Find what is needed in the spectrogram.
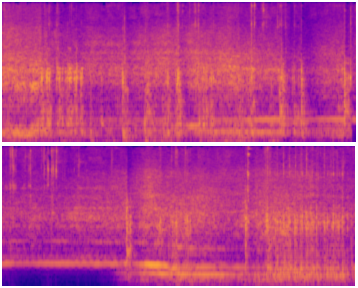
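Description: Clinks and scraping of a wrench and brass pipe fittings being worked loose from a boiler heat exchanger clamped in a vise. Under the clicks runs a steady hum whose pitch drops near the end.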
